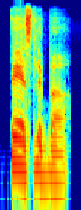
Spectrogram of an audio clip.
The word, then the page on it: vers libre: Indian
